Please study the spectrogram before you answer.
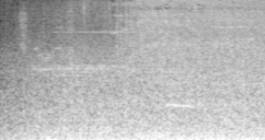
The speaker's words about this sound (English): In downtown Chicago, the streets are crammed with cars and pedestrians.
